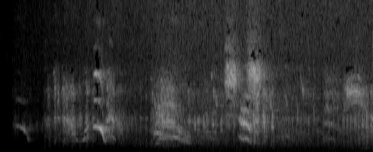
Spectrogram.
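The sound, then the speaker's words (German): A dense chorus of hundreds of birds chirping and squawking at once at a waterhole in the Kimberley, northwestern Australia, early in the morning, overlapping calls filling the air continuously, steady with no voices. “Früh am Morgen an einem Wasserloch in den Kimberley. Hunderte von Vögeln zwitschern.”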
